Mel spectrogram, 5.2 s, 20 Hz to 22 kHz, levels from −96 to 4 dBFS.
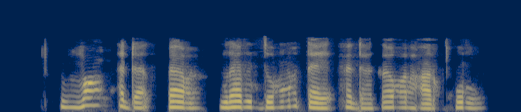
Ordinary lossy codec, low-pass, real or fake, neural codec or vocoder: AAC, 32 kbps; 5.4 kHz; fake; codec, 16 kHz, 2 kbps, FreqCodec, larger model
